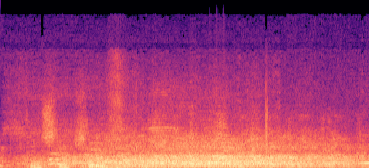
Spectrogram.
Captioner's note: laughter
